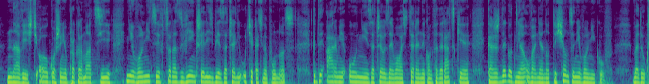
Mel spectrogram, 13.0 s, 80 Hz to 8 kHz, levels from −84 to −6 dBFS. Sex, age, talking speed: male, 40-59, 125 wpm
